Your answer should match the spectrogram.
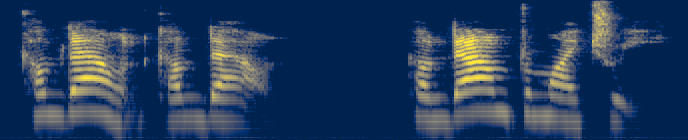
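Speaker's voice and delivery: loud chanted spell; magic words. Acted. Tia freeing Death from her tree, loud spell chant. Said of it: "She said the magic words".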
